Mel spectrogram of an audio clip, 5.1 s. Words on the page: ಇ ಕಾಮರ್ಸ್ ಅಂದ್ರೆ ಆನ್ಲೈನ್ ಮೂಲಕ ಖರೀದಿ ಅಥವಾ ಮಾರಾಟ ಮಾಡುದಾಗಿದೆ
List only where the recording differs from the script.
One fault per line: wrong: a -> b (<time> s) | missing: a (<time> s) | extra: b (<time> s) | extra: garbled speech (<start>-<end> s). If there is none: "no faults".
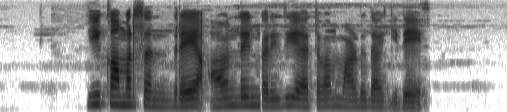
missing: ಮೂಲಕ (2.6 s)
missing: ಮಾರಾಟ (3.3 s)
